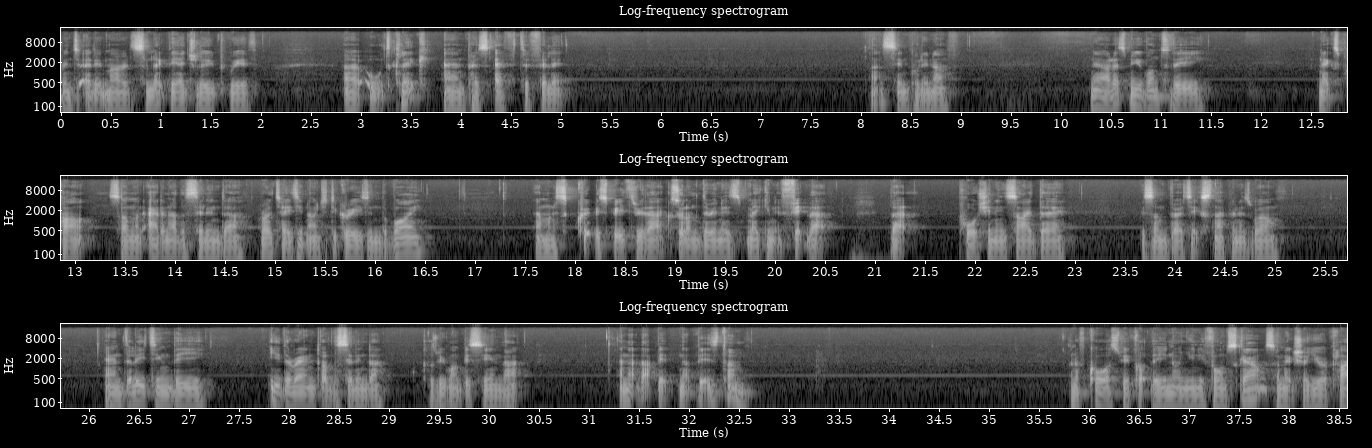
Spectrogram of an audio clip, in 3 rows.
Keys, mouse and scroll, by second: 0.1 click, 0.4 Tab, 1.4 2, 2.1 alt+click, 3.3 f, 4.1 click, 4.5-5.2 middle drag, 5.2 Tab, 5.6 click, 5.9-9.2 middle drag, 8.7 KP_1, 11.2 shift+a, 14.3-14.8 scroll down 2, 14.8 click, 15.8 click, 16.6 s, 17.8 click, 17.9 scroll up 3, 18.1 drag, 19.2 s, 19.9 click, 20.5 Tab, 21.1-22.4 alt+drag, 22.6 click, 23.6 alt+click, 23.8 click, 24.5 click, 24.7 Tab, 24.8 right click, 25.6 click, 25.9-26.6 right drag, 26.6-27.3 middle drag, 27.3 /, 27.6 middle click, 27.6 Tab, 27.9 click, 28.2 middle click, 28.4 shift+click, 28.8 Delete, 29.3 Tab, 29.9 click, 30.4 click, 30.7-31.1 scroll down 3, 31.1 /, 31.3 scroll down 2, 31.4 shift+middle drag, 31.7 KP_1, 32.0 click, 32.1 scroll up 4, 32.6 Tab, 32.8 3, 32.8 a, 33.0 s, 34.0 Tab, 34.1-34.6 scroll down 5, 34.8 drag, 35.2-37.6 drag, 37.6 ctrl+a.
